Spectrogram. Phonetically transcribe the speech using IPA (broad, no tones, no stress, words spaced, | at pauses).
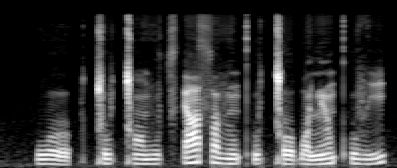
wʊ | ǀuǀɔ̃ vut͡sʼesˤʊ vũkʷʼɛǀoɓɔ lʲɔ̃ kʷʼɪvi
